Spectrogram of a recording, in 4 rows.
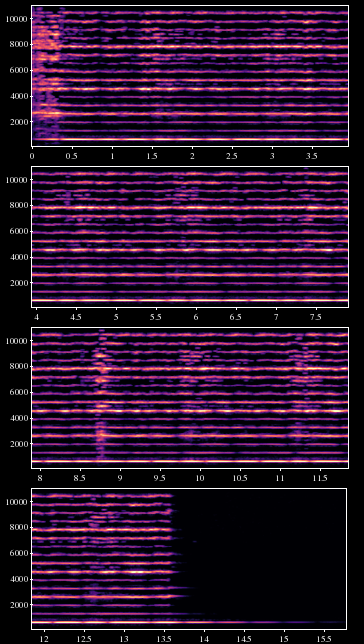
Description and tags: A glass filled with water to closely pitch match an E4 on the piano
